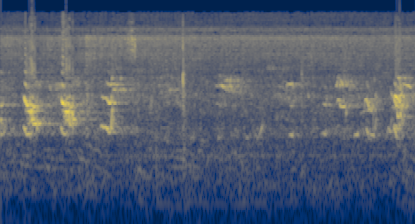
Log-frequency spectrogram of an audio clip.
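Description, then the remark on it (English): Several wild turkeys call in rapid, overlapping bursts as they pile out of a roost tree, with scattered calls continuing between louder outbreaks against a soft outdoor background. “Look at them all pile out of the tree. That's what every turkey hunter right there dreams about.”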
